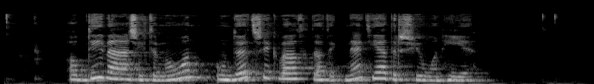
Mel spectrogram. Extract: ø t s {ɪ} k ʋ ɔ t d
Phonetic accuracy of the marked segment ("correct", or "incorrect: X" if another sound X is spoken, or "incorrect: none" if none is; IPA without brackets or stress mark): correct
